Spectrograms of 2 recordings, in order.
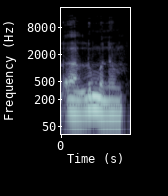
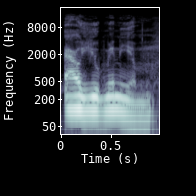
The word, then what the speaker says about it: aluminium: the British would say, aluminium. Uh-huh. That's the easiest way to say it right there. Aluminium. That is that's not country, that's British.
